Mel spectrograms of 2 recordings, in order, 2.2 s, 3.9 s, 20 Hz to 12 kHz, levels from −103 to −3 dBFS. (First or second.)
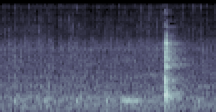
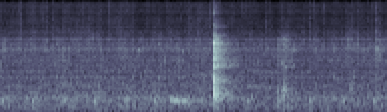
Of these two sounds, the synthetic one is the second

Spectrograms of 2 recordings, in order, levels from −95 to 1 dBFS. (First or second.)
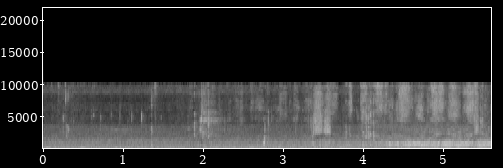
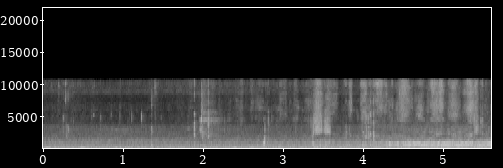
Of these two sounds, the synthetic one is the second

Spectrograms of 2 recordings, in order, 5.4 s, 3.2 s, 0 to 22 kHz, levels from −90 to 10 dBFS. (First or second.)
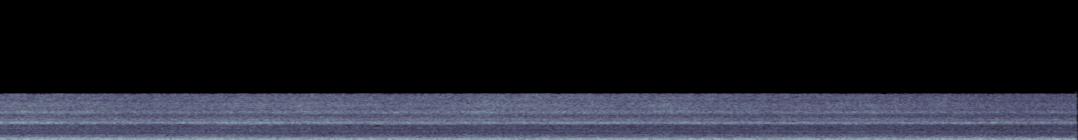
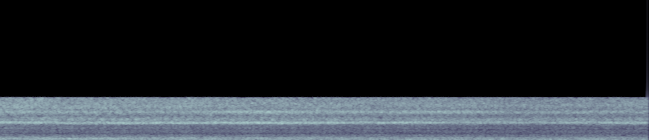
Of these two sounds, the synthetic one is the second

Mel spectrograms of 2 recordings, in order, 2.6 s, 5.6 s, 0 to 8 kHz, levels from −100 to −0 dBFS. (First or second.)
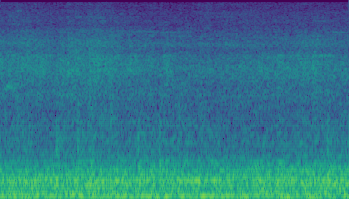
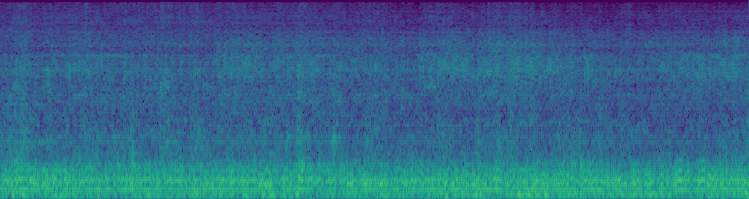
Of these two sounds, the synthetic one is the second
